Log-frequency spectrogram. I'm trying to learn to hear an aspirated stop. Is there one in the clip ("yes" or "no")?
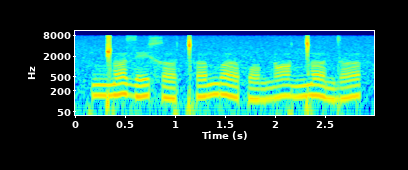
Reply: yes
